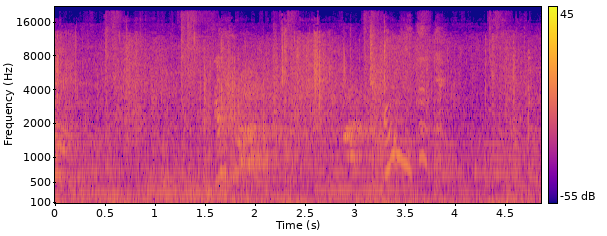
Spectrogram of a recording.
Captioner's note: dramatic music; dinosaur growling; dramatic music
